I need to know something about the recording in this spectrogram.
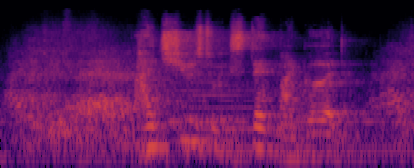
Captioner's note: crowd repeat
